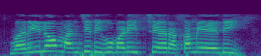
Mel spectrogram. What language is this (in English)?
Telugu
